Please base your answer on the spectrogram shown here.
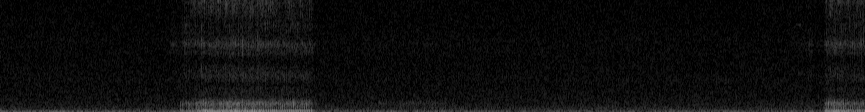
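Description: Two loud, rattling snores on in-breaths about six seconds apart, with quiet breathing between; ordinary snoring.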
